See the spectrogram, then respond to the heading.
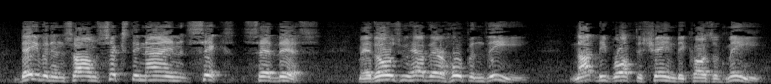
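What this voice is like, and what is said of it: Accented, rapid speech. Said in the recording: “am I speaking too rapidly for you? ... My accent's not bothering you?”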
